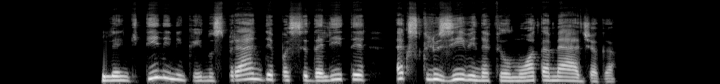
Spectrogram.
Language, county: Lithuanian, Alytus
